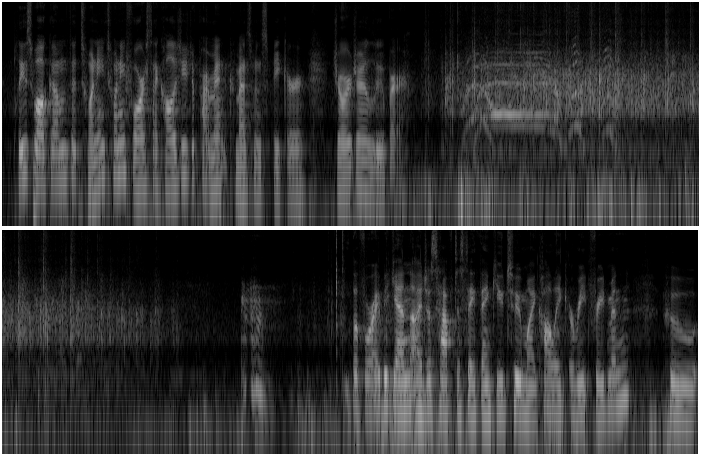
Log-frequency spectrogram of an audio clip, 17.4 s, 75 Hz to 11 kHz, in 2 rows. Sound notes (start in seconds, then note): 5.4 audience cheers and applauds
